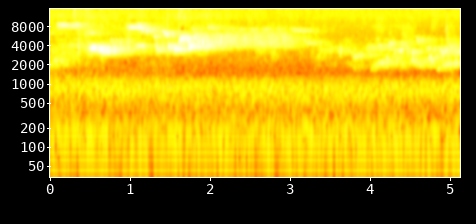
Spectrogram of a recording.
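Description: Songbirds singing in woodland: faint, busy high warbling phrases that come and go, over a low steady background rumble.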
